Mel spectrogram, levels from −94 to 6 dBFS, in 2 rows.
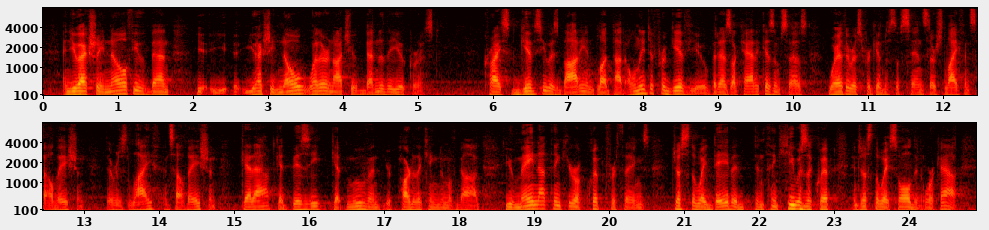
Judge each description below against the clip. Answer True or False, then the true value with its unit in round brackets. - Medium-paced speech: False (215 wpm)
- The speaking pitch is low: True (95 Hz)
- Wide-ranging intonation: False (3.8 semitones)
